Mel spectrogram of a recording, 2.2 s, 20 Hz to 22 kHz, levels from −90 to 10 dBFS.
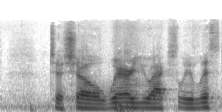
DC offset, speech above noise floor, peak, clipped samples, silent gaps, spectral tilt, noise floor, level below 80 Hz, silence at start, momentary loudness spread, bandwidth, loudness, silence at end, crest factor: under 0.1%; 29 dB; 0 dBFS; under 0.1%; none; -5.5 dB/octave; -43 dBFS; -44 dBFS; 0.3 s; 8 LU; 11.5 kHz; -15 LUFS; 0.05 s; 16 dB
